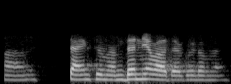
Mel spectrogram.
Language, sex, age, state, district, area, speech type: Kannada, female, 18-30, Karnataka, Chikkaballapur, rural, conversation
